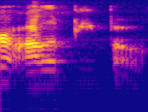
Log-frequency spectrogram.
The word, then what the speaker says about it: Oladipo: Victor Oladipo.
